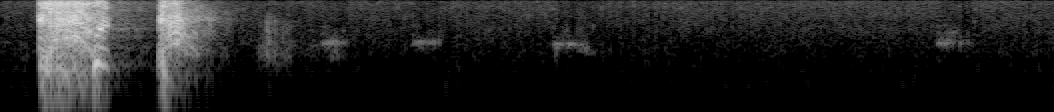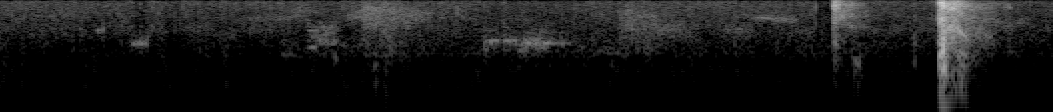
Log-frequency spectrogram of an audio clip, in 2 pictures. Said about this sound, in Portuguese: Desculpa, engasguei.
